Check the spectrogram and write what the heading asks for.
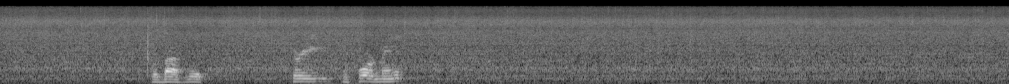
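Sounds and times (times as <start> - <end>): patties sizzling on a griddle: 0.0 - 10.0.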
